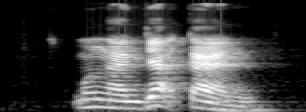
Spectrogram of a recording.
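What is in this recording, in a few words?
"mengganjakkan", Malay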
